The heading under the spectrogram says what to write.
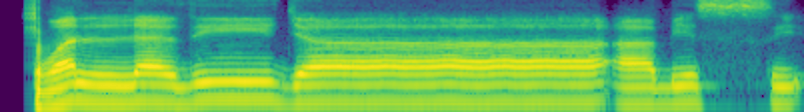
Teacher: Itu satu kata, "jaa". Dibaca panjang, selama 4 hingga 5 ketukan. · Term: Mad Wajib Muttasil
